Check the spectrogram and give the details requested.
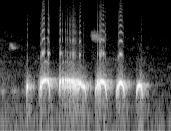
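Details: Spotted dove calling for a dove-catching lure: a quick pickup note, a strong coo, a long resonant rolling croo, then three shorter falling coos evenly spaced, ending in silence.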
